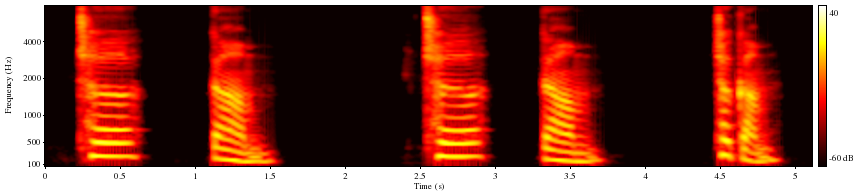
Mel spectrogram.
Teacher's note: it's almost like the final K in took moves over to the beginning of the next word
